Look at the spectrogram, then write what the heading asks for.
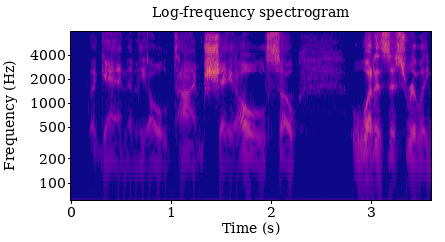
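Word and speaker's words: Sheol: his uh going down the shot uh to shaol in ignominy with the that's how you say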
